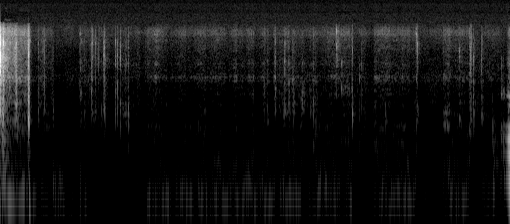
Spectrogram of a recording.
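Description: Quick, light keystrokes on a computer keyboard while entering text into an Excel spreadsheet cell, tapping in short bursts with brief pauses, soft and close in an otherwise quiet room.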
